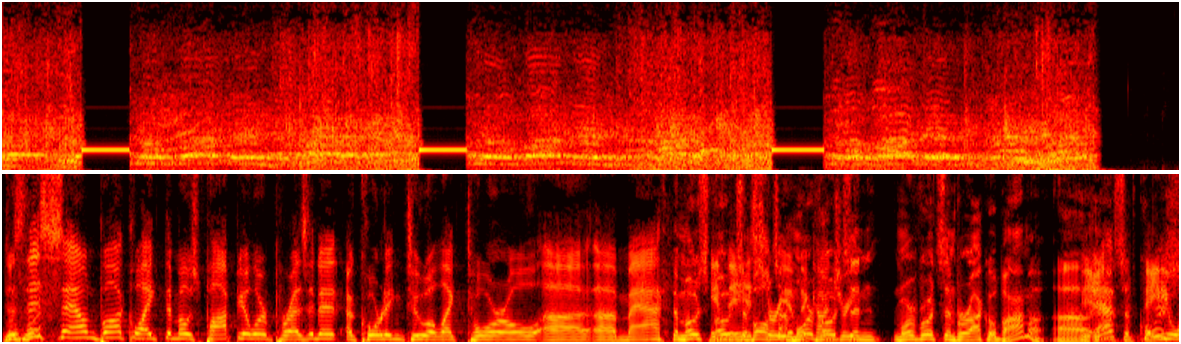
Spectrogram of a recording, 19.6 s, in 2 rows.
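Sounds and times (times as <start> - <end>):
fans in crowds chanting: 0.0 - 9.2
censor bleeps over chants: 0.7 - 1.1, 3.5 - 3.9, 6.4 - 6.9
speech: 9.9 - 19.6.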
